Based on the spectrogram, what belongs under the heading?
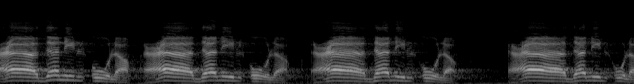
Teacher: كسروا التنوين ولم يدغموا التنوين في اللام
